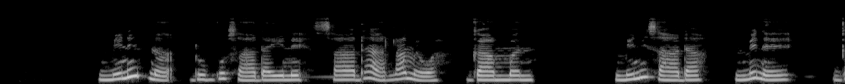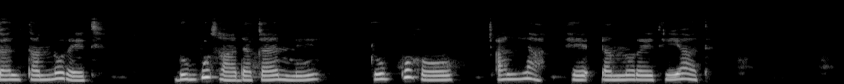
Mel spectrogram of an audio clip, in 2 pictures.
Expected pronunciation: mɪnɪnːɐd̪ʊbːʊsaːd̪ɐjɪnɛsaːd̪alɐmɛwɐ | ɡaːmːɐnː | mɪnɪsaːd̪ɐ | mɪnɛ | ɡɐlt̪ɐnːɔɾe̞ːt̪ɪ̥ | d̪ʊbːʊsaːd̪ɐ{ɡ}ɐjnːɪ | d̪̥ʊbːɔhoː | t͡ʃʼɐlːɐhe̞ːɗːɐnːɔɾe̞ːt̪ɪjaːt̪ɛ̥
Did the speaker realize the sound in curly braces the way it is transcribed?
no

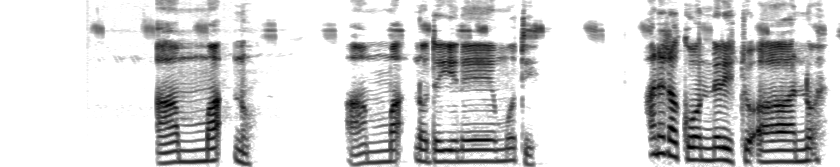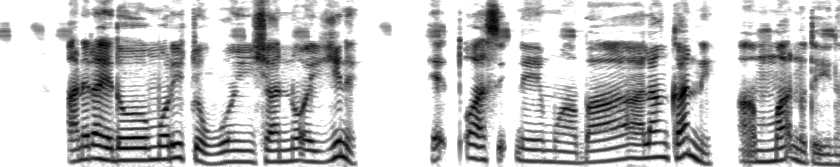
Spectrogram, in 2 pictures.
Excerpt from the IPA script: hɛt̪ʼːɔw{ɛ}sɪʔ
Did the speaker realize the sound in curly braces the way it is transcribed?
no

